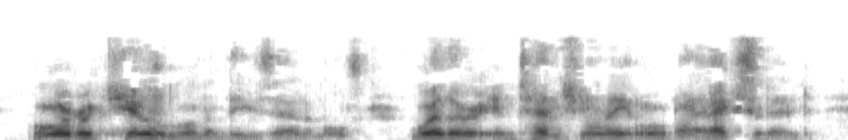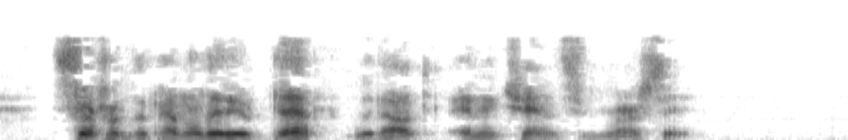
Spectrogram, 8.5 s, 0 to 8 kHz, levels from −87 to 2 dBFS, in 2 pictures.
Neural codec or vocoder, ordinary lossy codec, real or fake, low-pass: codec, 24 kHz, 3 kbps, HILCodec; MP3, 24 kbps; fake; 7.2 kHz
